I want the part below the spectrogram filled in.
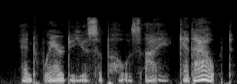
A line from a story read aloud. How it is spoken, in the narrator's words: Jarvis whispers back hotly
